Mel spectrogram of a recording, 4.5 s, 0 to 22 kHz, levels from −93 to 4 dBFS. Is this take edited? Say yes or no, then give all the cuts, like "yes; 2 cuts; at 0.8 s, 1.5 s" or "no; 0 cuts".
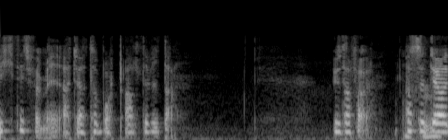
no; 0 cuts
